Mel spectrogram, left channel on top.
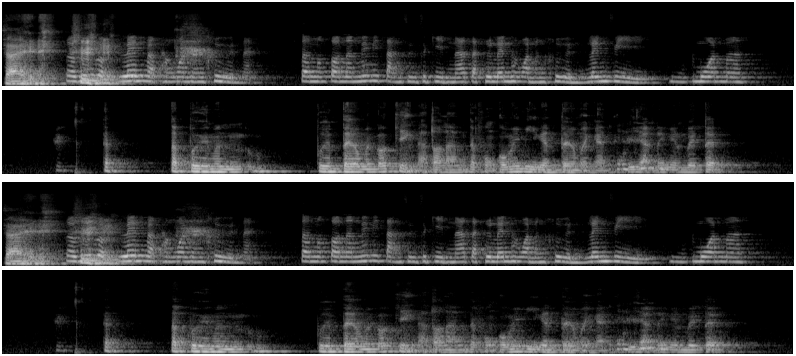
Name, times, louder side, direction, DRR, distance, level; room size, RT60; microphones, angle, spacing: voice 1, 0.0-1.1 1.8-2.1 8.9-9.1 9.6-10.6 11.1-15.0, left 2 dB, 70° left, 7 dB, 0.9 m, -23 dB
voice 2, 0.6-2.5 3.0-7.4 14.1-14.6, equal, 5° left, 4 dB, 0.4 m, -26 dB
11.5 x 5.0 x 2.9 m, 0.90 s
head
